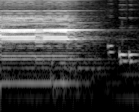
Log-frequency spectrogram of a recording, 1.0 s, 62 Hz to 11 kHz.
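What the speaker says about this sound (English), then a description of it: "When you hear the buzzer, look down at the floor." A loud, steady electronic buzzer from the video game Portal 2 sounds close and alone for about half a second, then fades into softer tonal game sounds.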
